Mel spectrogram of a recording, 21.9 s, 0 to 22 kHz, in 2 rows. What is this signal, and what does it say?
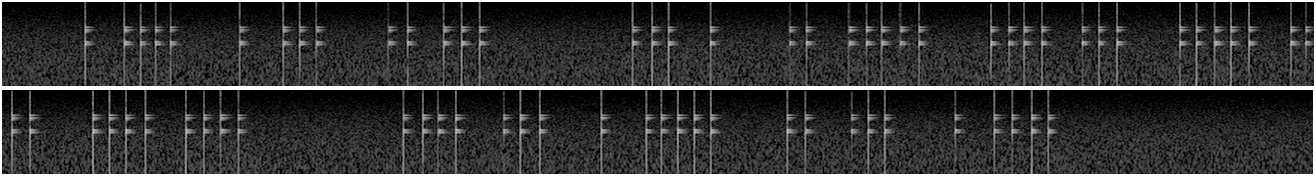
Tap code, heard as taps on glass, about 7 knocks a second. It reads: DCH LJSYT SEHD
